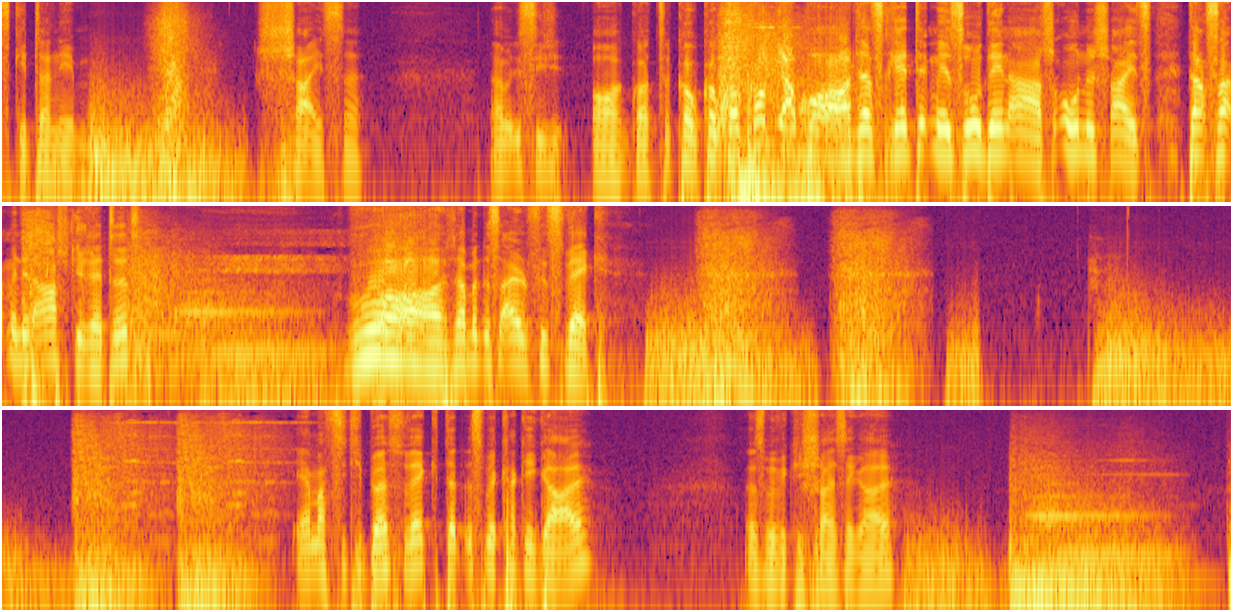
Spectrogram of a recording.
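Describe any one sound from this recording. Blows and slashes land with sharp, punchy impacts.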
